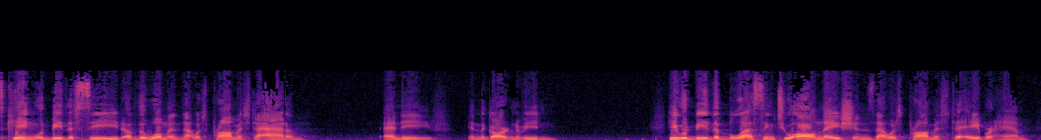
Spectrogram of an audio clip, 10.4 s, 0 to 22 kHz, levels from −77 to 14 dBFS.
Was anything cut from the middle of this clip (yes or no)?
no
